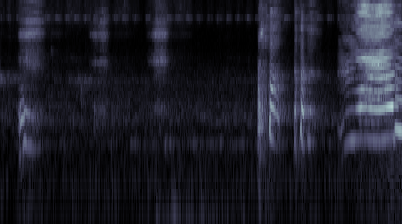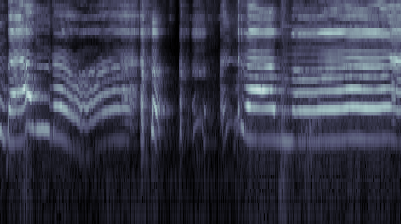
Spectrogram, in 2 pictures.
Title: Baby crying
